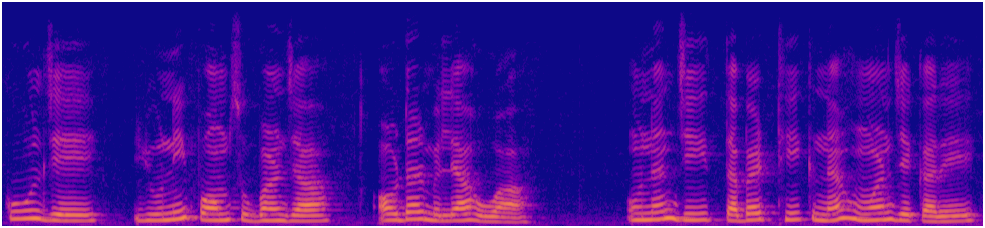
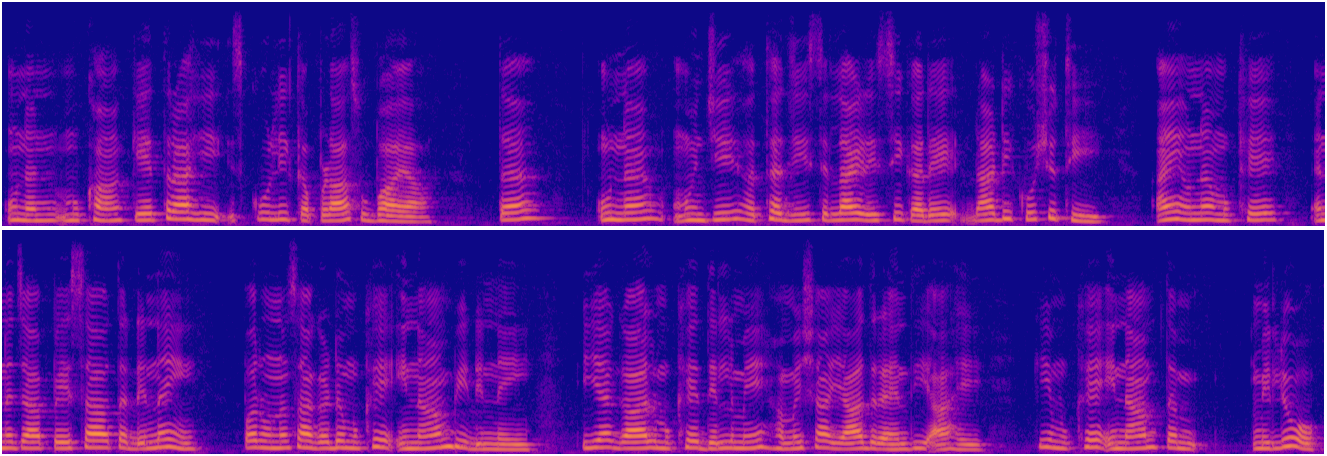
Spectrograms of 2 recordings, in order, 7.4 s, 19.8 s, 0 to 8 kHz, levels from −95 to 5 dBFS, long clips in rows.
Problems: none marked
